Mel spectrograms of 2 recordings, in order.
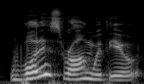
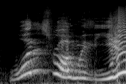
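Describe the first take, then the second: First: Slow, understated reproach; mildly fed-up, measured question; retold exasperation. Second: Higher, indignant echo with a laugh; hammed-up indignation, pitched up; mock offended retort. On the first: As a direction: ask it wearily, at your usual pitch. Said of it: "Stefan is just like". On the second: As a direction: throw it straight back, playfully affronted. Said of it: "I'm so offended".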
